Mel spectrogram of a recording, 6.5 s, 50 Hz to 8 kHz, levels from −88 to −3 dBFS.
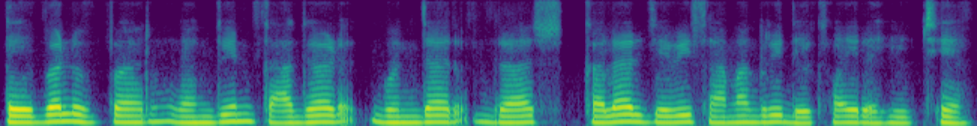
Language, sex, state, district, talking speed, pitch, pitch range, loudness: Gujarati, male, Gujarat, Valsad, 110 wpm, 150 Hz, 145-160 Hz, -16 LUFS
